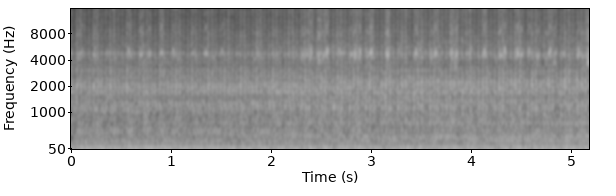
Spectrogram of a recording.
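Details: Pettibone Model B-66 diesel lift, after sitting under 8 feet of floodwater: it cranks at a steady churn without cleanly catching and idles roughly afterward; the cause of the hard starting is unconfirmed.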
